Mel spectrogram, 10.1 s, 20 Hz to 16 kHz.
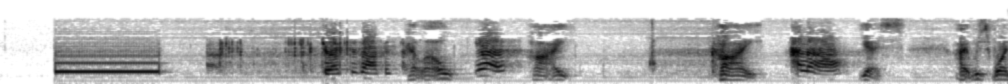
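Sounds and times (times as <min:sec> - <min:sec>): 
loud steady telephone tone: 0:00.6 - 0:01.7
speech: 0:03.2 - 0:05.8, 0:07.2 - 0:10.0.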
